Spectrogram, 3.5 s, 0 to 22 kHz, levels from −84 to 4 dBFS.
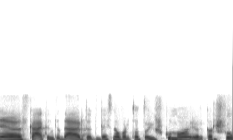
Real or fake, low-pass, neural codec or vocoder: fake; 7.2 kHz; codec, 16 kHz, 2 kbps, X-Codec, HuBERT features, trained on balanced general audio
